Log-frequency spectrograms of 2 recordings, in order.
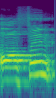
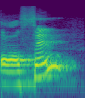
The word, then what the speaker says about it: often: Now, often is a word that you can pronounce in both ways. You can either pronounce it as often or you can pronounce it as often. Both are correct.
